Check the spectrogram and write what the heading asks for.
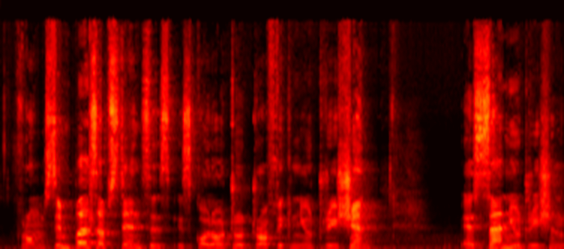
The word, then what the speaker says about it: autotrophic: तो PH जहाँ पे भी होता है ना उसको F प्रोनाउंस करते हैं, ऑटोट्रॉपिक मत बोलना, ऑटोट्रॉफिक।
